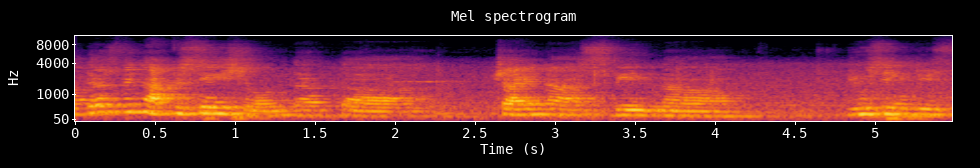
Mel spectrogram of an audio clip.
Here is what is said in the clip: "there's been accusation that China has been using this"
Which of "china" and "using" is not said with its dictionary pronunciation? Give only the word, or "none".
using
